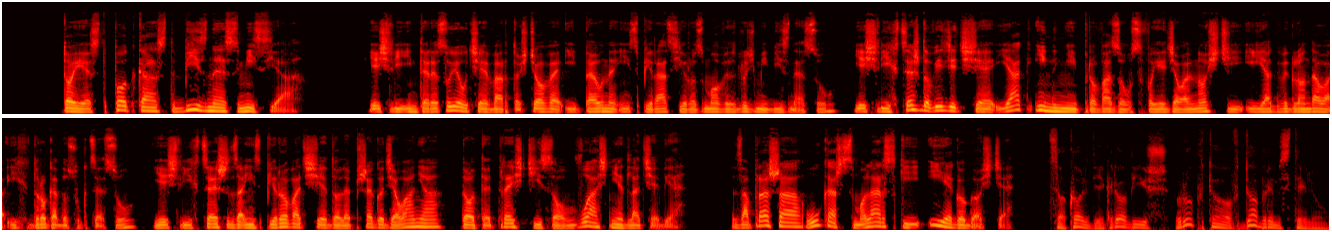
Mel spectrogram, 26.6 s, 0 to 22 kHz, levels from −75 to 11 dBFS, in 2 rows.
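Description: A speech clip with one overlapping chunks fault at 18.49 s, where about 20 ms of audio plays twice as a new 5.0 s chunk starts before the previous one ends. It sounds like a brief stutter or click. On the waveform, a short stretch repeats with a step discontinuity at the join. On a spectrogram, a thin vertical broadband line appears there.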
